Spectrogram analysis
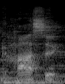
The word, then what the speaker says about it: Cosaque: all right boys the debate is over it's pronounced Kasich and the way I remember that is the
